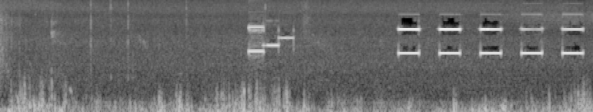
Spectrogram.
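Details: DJI Mavic Air remote controller fault: steady two-tone beeping about twice a second, heard outdoors over wind and traffic. The controller also moves on its own and moves the stick via the gimbal wheel, and the cause is unknown.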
